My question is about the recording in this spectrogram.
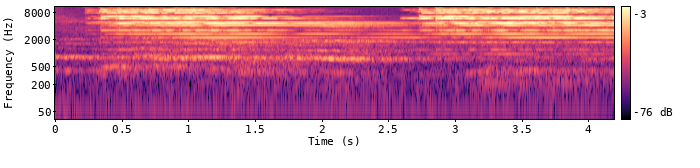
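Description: Altar bells (a cluster of small hand bells) shaken twice, about two and a half seconds apart, each ring fading slowly. They mark the elevation of the consecrated chalice at Mass.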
